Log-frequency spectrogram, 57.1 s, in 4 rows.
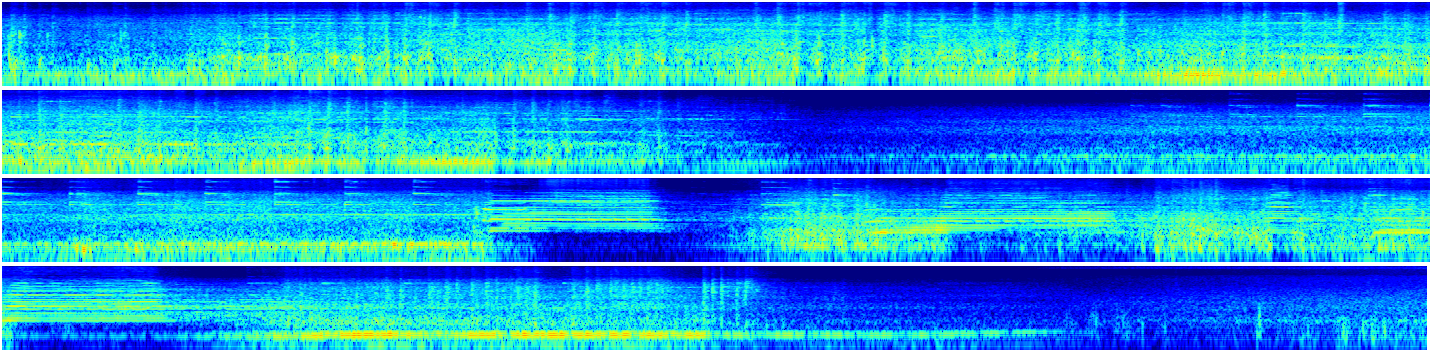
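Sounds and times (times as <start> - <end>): train wheels on rails: 0.0 - 22.4, 24.6 - 57.0
diesel locomotive approaching: 0.0 - 57.0
crossing bell ringing: 25.5 - 33.6, 35.4 - 37.3
locomotive air horn blasts: 33.2 - 35.4, 37.2 - 39.9, 41.2 - 45.4.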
